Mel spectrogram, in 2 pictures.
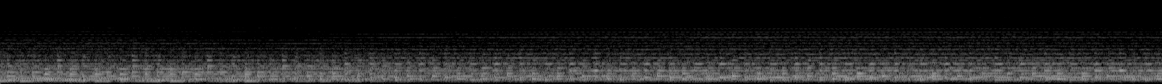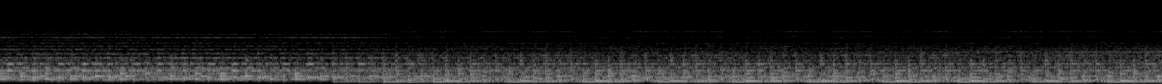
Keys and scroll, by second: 6.0 m, 10.5 v, 10.9 b, 15.1 a.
